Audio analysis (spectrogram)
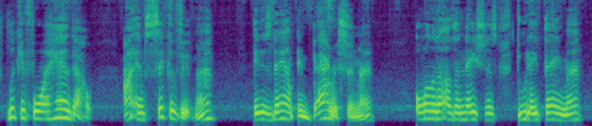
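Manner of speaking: usual speaking voice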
